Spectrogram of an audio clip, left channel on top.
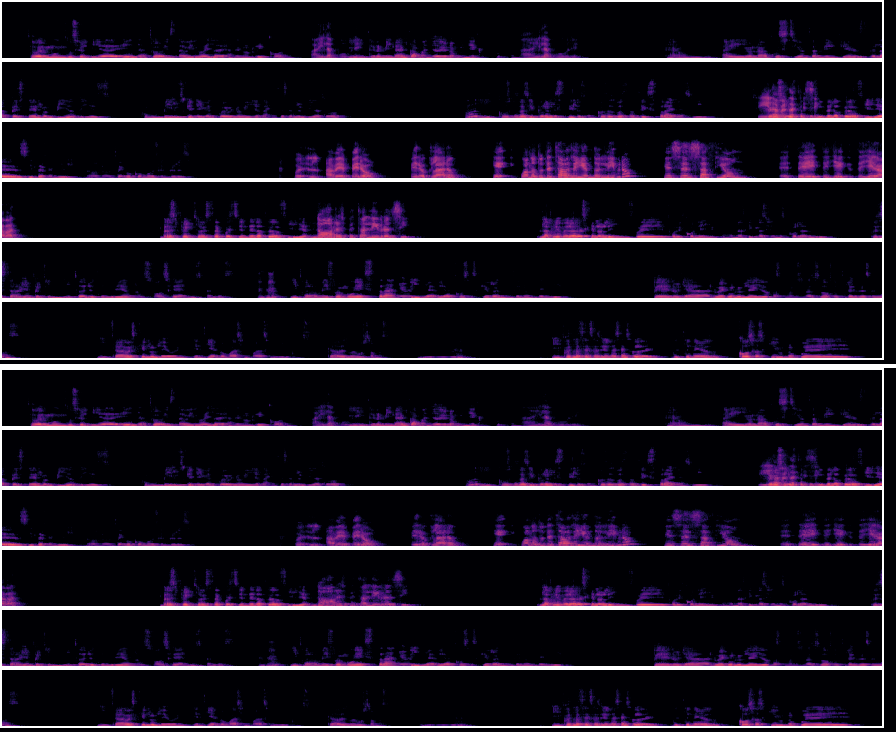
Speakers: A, in the centre; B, on the left (about 80°).
A: todo el mundo se olvida de ella, todavía está viva y la dejan en un rincón
B: Ay, la pobre.
A: y termina del tamaño de una muñeca, por ejemplo.
B: Ay, la pobre.
A: Am, hay una cuestión también que es de la peste del olvido y es como un virus que llega al pueblo y a la gente se le olvida todo
B: Uh,
A: y cosas así por el estilo. Son cosas bastante extrañas y...
B: sí,
A: Pero
B: la verdad
A: sí, esta
B: es que
A: cuestión
B: sí.
A: de la pedofilia es indefendible. No, no tengo cómo defender
B: Mm.
A: eso.
B: Pues, l- a ver, pero, pero claro, que cuando tú te estabas leyendo el libro, ¿qué sensación eh, te, te, lle- te llegaba?
A: Respecto a esta cuestión de la pedofilia,
B: No respecto al libro en sí.
A: la primera vez que lo leí fue por el colegio, como una asignación escolar, y pues estaba bien pequeñito, yo tendría unos 11 años tal vez,
B: Ujú.
A: y para mí fue muy extraño y había cosas que realmente no entendía, pero ya luego lo he leído más o menos unas dos o tres veces más, y cada vez que lo leo en- entiendo más y más y pues cada vez me gusta más.
B: Mm,
A: Y pues la sensación es eso, de, de tener cosas que uno puede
